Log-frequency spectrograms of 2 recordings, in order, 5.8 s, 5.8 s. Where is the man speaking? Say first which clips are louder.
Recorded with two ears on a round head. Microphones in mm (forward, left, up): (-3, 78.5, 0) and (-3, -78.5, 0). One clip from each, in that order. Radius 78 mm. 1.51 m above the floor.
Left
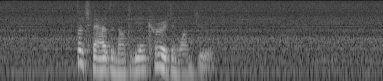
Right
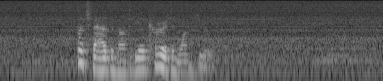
Left 2 dB; 75° left (ahead or behind), 0.7 m.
